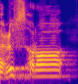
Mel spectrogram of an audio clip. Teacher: یہاں پر عین ہے، عین نکال کر کے پڑھیں گے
